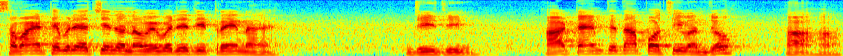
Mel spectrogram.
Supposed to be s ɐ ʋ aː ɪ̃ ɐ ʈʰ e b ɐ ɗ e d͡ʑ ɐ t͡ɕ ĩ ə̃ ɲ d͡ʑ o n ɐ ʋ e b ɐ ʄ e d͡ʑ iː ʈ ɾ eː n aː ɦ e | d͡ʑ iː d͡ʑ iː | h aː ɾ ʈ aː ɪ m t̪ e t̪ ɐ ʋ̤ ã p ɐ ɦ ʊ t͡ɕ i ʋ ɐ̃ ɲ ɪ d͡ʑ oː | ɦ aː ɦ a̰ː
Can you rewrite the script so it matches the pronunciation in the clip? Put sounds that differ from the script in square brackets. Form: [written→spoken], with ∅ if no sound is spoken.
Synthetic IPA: s ɐ ʋ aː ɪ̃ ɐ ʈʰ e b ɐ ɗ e [d͡ʑ→∅] ɐ t͡ɕ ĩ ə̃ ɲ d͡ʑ o n ɐ ʋ e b ɐ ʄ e d͡ʑ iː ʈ ɾ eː n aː ɦ e | d͡ʑ iː d͡ʑ iː | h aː ɾ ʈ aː ɪ m t̪ e t̪ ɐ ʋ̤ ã p ɐ ɦ ʊ t͡ɕ i ʋ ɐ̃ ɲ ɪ d͡ʑ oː | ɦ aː ɦ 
